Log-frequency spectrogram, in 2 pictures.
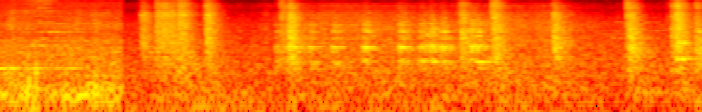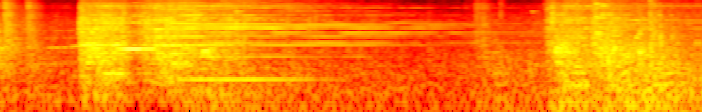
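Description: A rail wagon's steel wheel rolls onto an object laid on the rail and crushes it about four seconds in: a sudden loud crunch followed by ringing. Scattered clicks come before it, and another loud crunch near the end as the wheel rolls on.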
